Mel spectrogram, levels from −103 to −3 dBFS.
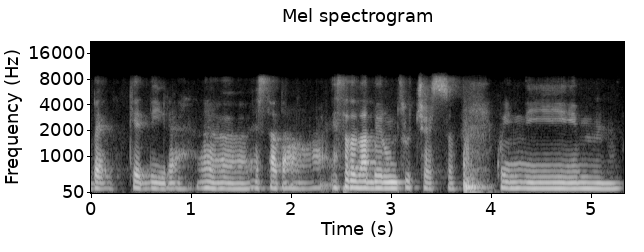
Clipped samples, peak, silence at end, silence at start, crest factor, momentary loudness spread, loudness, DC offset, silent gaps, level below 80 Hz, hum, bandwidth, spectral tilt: under 0.1%; -10 dBFS; 0 s; 0 s; 20 dB; 9 LU; -30 LUFS; under 0.1%; none; -56 dBFS; none; 9 kHz; -6 dB/octave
